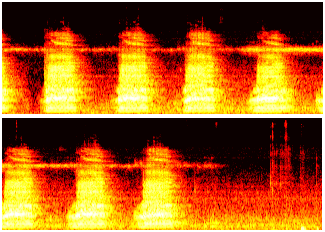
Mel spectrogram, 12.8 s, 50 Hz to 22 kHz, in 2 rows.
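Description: An American bullfrog gives deep, droning croaks, about seven in a steady series roughly every 1.4 seconds.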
